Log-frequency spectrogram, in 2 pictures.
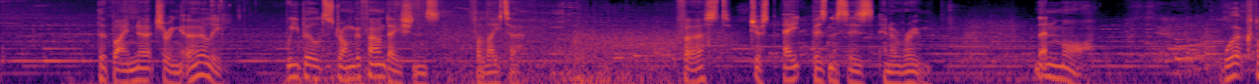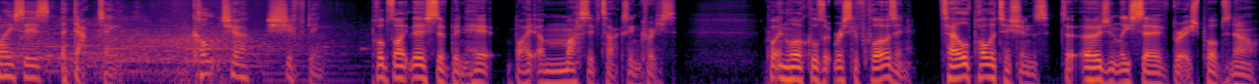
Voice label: Northern English Accents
